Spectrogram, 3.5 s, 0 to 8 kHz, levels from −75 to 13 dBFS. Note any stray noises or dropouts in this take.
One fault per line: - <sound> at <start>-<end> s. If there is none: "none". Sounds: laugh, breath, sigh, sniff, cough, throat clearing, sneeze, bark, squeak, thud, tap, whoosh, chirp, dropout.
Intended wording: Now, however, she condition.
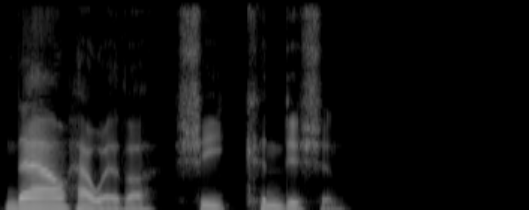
none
